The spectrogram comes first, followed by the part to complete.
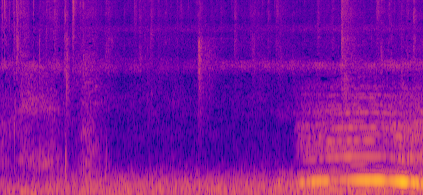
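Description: A cow mooing: one long, low call starting about three seconds in.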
